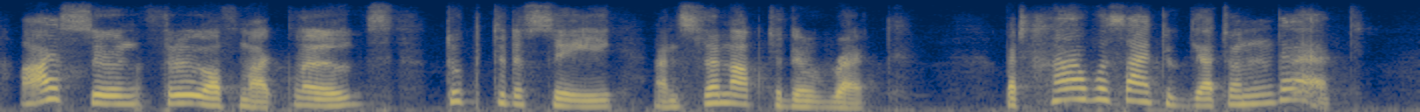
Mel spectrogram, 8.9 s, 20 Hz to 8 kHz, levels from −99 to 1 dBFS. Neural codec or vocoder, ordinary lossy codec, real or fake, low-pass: codec, 44.1 kHz, 2.6 kbps, DAC; Opus, 32 kbps; fake; 7.2 kHz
